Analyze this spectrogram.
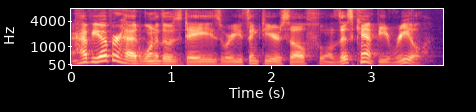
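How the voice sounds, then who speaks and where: A pensive man played by an actor hosting a podcast in an audio drama. His voice sits at a middling pitch as he rambles conversationally through a scripted monologue. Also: very animated, a little fast, lightly acted. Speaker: podcast host.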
